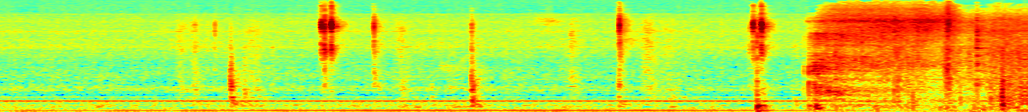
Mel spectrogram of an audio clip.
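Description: Scattered single clicks of a computer mouse, about six of them, over a steady low electrical hum. About six seconds in, a rustling noise of clothing and body movement takes over, with a thump near the end.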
